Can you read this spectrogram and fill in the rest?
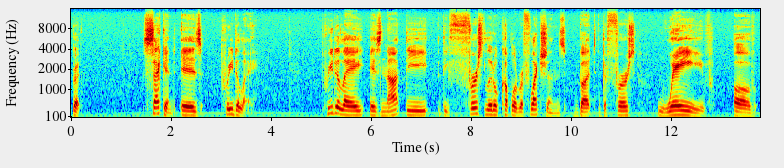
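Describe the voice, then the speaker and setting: A man teaching a live mixing class, explaining slowly and checking in with his students as he goes. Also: a little high, darkish tone. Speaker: mixing instructor. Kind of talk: live online class lecture.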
